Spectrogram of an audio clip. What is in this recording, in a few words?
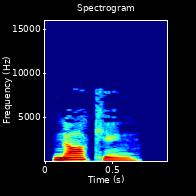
"knocking", pronounce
